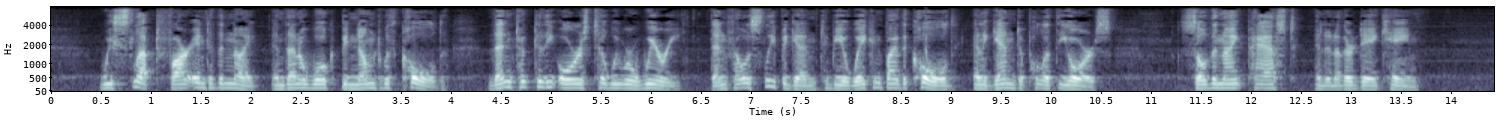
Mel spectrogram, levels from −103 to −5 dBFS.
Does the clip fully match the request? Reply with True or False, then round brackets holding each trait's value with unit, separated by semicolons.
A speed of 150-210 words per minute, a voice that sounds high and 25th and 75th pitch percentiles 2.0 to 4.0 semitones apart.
False (190 wpm; 140 Hz; 3.2 semitones)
